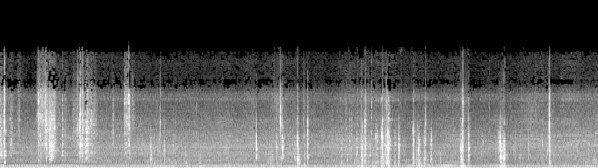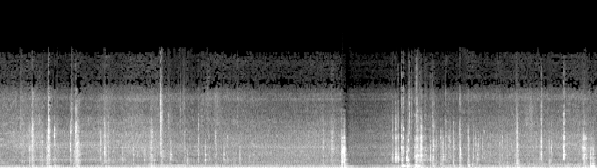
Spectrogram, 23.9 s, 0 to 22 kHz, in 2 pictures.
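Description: A Cat 304 mini excavator's diesel engine runs steadily under hydraulic load while its bucket digs a trench. Irregular clanks and scrapes come from the bucket and soil throughout. The engine drone dips briefly once, a little past three-quarters of the way through.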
